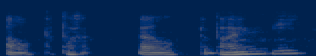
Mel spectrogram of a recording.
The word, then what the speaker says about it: Al Capone: The lyrics deal with gangsters and made a reference to Al Capone.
